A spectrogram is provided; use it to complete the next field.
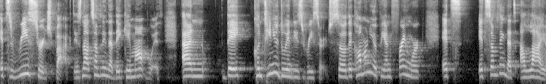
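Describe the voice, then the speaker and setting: In a Spanish accent, the speaker goes at a fairly slow pace with ordinary pitch variation. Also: woman. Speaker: English teaching lecturer. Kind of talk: lecture. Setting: conference with live audience.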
